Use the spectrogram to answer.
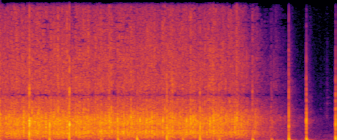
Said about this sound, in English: A little round of applause for Denver.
